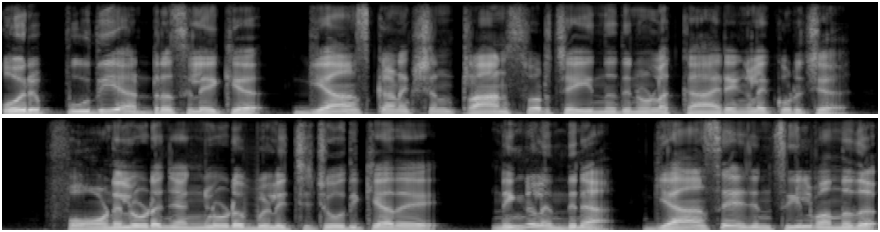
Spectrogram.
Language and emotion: Malayalam, angry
